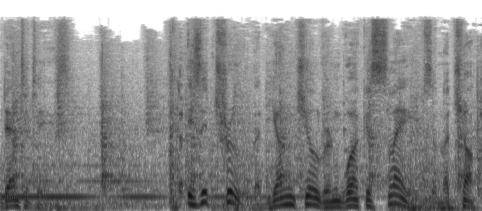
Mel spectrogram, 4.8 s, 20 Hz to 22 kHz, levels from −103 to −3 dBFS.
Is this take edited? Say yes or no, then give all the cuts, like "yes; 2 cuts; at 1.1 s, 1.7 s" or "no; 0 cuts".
yes; 1 cut; at 2.6 s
